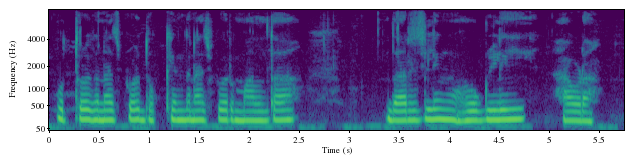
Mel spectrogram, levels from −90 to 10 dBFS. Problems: constant background noise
